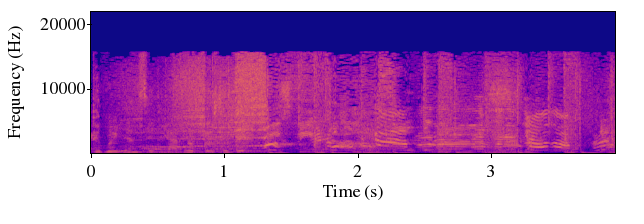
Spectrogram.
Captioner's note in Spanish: Grito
